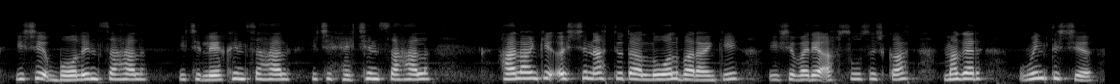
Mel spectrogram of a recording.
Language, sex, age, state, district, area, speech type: Kashmiri, female, 18-30, Jammu and Kashmir, Budgam, rural, spontaneous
